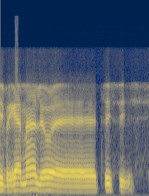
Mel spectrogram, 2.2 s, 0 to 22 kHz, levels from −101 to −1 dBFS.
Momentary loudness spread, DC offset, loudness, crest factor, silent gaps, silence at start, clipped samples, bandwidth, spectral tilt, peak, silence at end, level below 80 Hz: 9 LU; under 0.1%; -13 LUFS; 12 dB; none; 0 s; under 0.1%; 7.8 kHz; -7 dB/octave; 0 dBFS; 0.25 s; -50 dBFS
